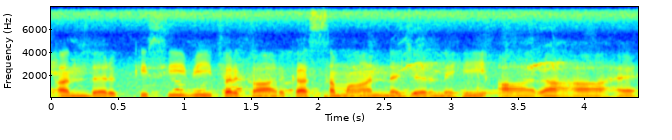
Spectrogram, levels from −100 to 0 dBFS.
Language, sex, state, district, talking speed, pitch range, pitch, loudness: Hindi, male, Chandigarh, Chandigarh, 150 wpm, 105-115 Hz, 110 Hz, -21 LUFS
